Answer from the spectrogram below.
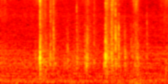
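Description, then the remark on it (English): Paper bags rustle and crinkle in short, irregular bursts as they are counted, four in all, with two clusters of sharp rattling handling noises against a quiet background. Nobody speaks. “Paper bags. I'm using paper bags.”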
